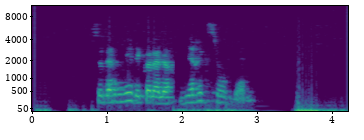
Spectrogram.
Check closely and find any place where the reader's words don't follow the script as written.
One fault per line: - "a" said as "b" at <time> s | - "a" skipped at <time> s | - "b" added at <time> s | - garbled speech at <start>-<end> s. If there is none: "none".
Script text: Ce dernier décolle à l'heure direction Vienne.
none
